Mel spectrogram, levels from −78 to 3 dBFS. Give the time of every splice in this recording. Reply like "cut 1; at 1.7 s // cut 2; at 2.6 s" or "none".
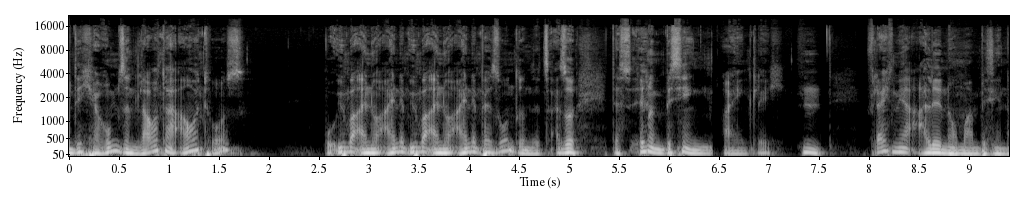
cut 1; at 3.4 s // cut 2; at 5.8 s // cut 3; at 6.4 s // cut 4; at 7.2 s // cut 5; at 8.2 s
